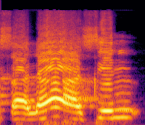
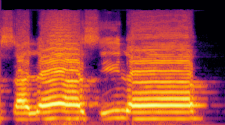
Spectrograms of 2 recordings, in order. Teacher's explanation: perkataan salasila tadi dibaca dengan 2 harakat. Namanya mad asli. Mad asli. 2 harakat.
